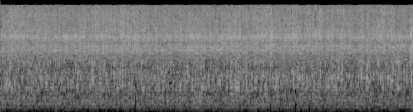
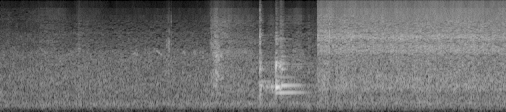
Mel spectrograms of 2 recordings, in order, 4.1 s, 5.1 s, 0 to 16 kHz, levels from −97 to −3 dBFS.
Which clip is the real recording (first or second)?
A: second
